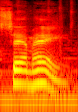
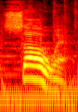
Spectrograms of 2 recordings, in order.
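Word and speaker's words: Samhain: somewhere the goblin stopped Sam Hayne mostly by reminding him that his name should be pronounced Sawan causing Sam Hayne to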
